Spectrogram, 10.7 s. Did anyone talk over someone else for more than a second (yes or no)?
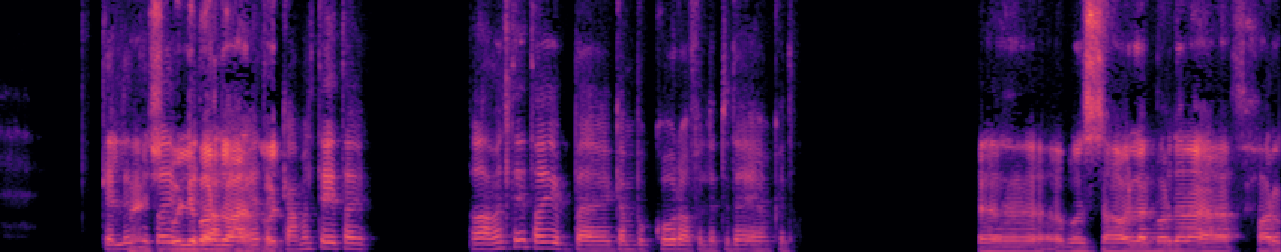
yes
